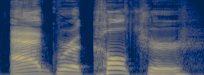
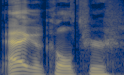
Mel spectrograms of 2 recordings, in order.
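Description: First: The word is said with four syllables. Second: The word is said with three syllables. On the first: This is the speaker's own habitual way of saying it. "Four syllables" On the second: This is the way the speaker's wife prefers. "versus three"

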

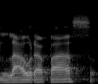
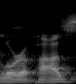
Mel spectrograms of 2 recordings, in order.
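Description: First: The name is said with a Spanish pronunciation. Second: The name is said with an English pronunciation. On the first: The speaker calls it right. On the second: The speaker calls it wrong.

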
